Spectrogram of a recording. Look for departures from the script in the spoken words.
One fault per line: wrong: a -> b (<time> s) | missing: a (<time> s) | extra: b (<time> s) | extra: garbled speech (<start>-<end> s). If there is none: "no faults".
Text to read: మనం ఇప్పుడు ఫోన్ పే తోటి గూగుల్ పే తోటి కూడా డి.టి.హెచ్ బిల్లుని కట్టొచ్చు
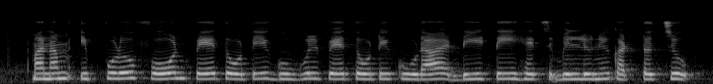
no faults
